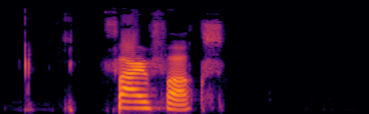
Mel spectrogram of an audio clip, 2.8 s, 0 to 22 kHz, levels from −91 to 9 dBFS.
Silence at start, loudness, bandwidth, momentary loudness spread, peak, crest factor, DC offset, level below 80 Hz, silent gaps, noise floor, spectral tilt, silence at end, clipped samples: 0.8 s; -16 LUFS; 15.5 kHz; 21 LU; -2 dBFS; 20 dB; under 0.1%; -58 dBFS; none; -89 dBFS; -3.5 dB/octave; 1.1 s; under 0.1%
